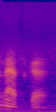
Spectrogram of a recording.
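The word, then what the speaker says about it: Natzke: in the past although we've pronounced your name Nazca it's always been spelled na t Zed ke I thought about that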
